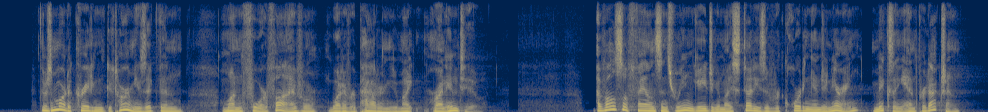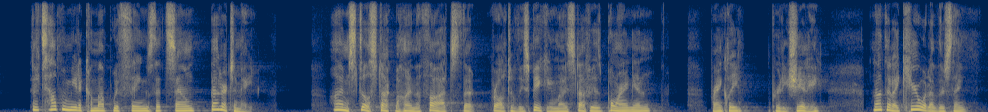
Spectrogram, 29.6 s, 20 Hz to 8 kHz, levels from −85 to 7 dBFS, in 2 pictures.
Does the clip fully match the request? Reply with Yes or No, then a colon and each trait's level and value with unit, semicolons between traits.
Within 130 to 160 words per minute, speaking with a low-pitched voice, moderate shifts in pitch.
No: average, 140 wpm; low, 125 Hz; wide, 6.4 semitones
